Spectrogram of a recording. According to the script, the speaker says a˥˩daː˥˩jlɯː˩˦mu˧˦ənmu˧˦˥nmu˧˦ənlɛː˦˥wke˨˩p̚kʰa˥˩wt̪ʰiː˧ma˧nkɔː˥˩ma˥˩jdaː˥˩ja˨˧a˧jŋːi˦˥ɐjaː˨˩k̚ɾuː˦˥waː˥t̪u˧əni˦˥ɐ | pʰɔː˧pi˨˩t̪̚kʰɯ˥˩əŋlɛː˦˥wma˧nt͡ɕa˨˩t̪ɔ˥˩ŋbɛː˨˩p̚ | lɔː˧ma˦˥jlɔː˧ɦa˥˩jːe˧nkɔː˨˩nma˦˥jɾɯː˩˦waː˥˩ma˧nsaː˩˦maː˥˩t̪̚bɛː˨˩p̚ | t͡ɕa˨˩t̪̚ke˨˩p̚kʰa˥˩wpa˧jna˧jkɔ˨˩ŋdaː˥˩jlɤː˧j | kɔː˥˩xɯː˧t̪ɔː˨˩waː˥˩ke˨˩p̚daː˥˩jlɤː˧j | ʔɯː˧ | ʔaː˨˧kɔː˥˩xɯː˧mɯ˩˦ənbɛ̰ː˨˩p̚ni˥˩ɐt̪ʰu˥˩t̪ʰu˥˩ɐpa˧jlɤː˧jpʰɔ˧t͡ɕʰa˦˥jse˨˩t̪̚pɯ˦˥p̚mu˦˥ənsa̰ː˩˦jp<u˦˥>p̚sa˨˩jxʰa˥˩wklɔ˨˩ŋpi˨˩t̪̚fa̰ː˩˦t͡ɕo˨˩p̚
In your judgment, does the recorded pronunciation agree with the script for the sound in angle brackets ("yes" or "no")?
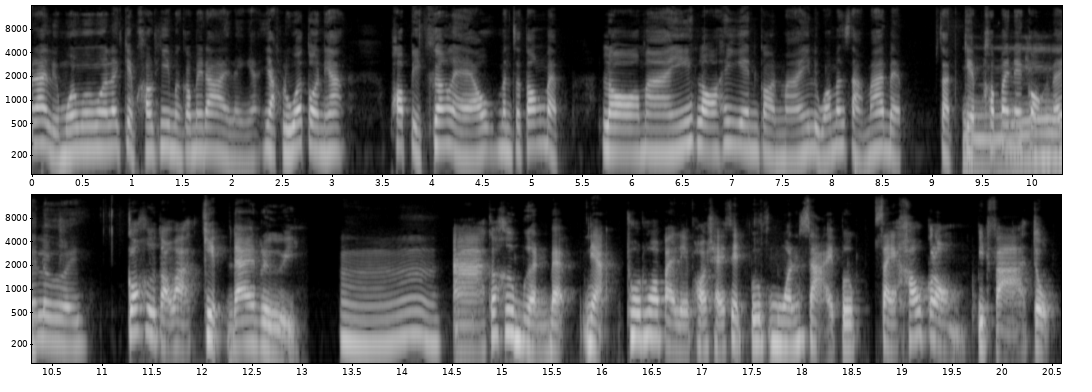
no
